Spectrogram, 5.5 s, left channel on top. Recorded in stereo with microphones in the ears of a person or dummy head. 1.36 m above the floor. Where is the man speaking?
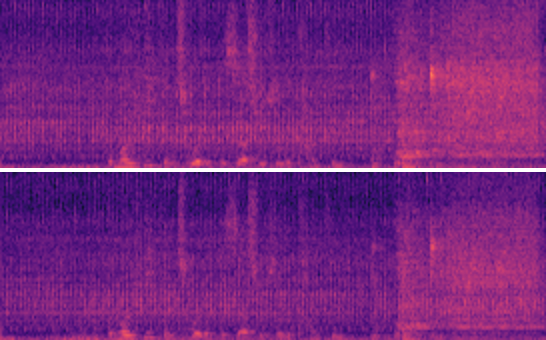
70° left (ahead or behind), 5 m; by 3.5 s 55° left (ahead or behind), 1.8 m.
